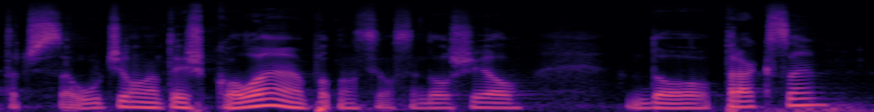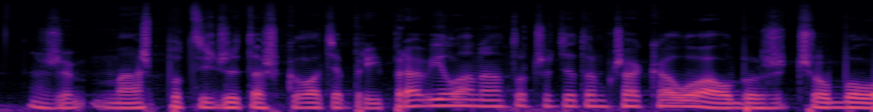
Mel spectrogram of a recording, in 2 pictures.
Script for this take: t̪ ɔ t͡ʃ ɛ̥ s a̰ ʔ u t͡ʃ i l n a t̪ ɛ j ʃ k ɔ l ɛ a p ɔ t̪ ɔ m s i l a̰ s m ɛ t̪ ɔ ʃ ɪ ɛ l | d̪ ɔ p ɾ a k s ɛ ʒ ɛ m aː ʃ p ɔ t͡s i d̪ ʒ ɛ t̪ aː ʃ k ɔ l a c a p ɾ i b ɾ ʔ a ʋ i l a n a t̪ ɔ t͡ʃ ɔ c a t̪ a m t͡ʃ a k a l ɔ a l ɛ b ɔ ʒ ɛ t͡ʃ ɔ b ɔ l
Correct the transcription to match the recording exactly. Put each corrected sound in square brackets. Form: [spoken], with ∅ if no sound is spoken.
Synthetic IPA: t̪ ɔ t͡ʃ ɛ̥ s a̰ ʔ u t͡ʃ i l n a t̪ ɛ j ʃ k ɔ l ɛ a p ɔ t̪ ɔ m s i l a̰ s [ɲ] ɛ [d̪] ɔ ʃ ɪ ɛ l | d̪ ɔ p ɾ a k s ɛ ʒ ɛ m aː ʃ p ɔ t͡s i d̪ ʒ ɛ t̪ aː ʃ k ɔ l a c a p ɾ i [p] ɾ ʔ a ʋ i l a n a t̪ ɔ t͡ʃ ɔ c a t̪ a m t͡ʃ a k a l ɔ a l ɛ b ɔ ʒ ɛ t͡ʃ ɔ b ɔ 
